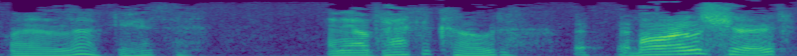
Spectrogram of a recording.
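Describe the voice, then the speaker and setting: An actor playing a jovial, animated frontier town doctor in a 1950s radio western. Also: male voice, medium pitch, measured pace, breathy edge. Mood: amused. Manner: animated, chuckling. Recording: dull, noisy old radio recording.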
